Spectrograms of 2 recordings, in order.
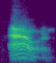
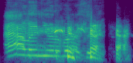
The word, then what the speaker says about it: Allen University: get no country internet that boy said Iron Allen boy oh you gotta come correct Allen University all right Allen all right gotcha man what's going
